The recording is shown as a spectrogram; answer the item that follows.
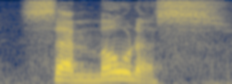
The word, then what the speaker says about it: Simonis: job as strangers pronouncing my last name fYI it said Simonis hey you did it good job you two you absolutely pronounced it correct MLG free man die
